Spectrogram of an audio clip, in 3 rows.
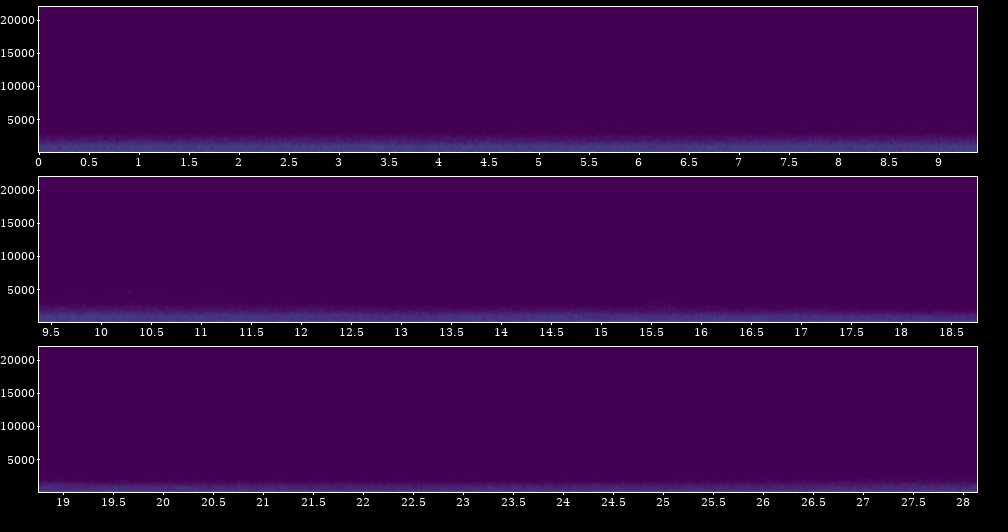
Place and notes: Manitiusstraße, Dresden, Germany - Rooftop on a Windy Saturday Night
Recorded with a Zoom H5.
Light traffic noise, a little bit of party music and an airplane flies over at the end.
Around 3 minutes the traffic noise suddenly becomes very quiet.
